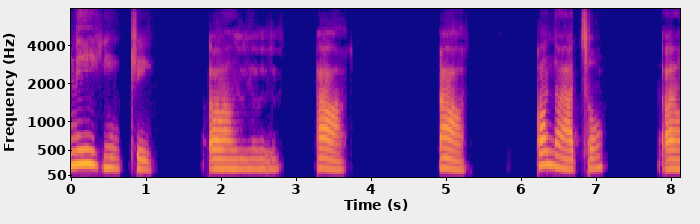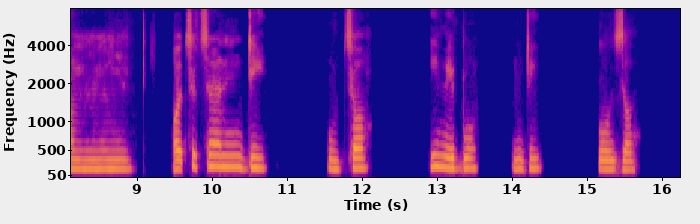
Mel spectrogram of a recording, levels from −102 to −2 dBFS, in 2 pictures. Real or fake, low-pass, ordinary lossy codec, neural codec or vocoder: fake; none; none; codec, 16 kHz, 1 kbps, FreqCodec, larger model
